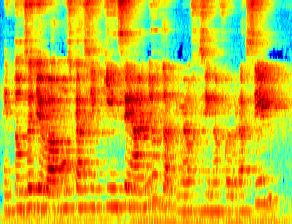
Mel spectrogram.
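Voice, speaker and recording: A woman's voice: mid-range voice, moderate pace, pushed and bright. A woman executive giving explanatory answers as an interview guest, often ending phrases with a questioning tag. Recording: very echoey room, faint background noise.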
